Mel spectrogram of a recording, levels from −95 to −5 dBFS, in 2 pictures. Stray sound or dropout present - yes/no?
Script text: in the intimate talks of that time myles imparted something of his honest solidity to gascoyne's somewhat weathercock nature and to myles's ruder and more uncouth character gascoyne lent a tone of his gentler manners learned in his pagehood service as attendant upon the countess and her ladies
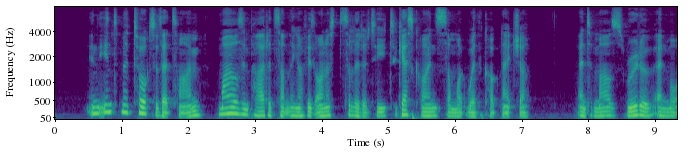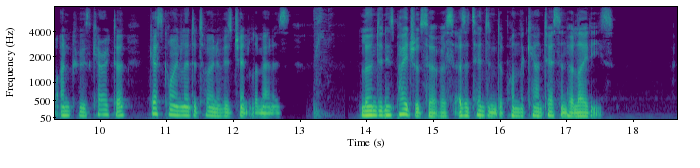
yes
